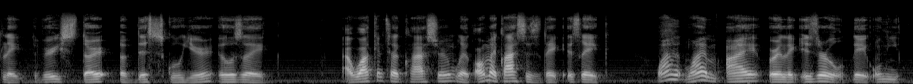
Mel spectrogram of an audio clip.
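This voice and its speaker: A teenage boy speaking casually on a youth podcast, halting and leaning on "like" and "I feel like". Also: medium pitch, lively intonation. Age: teens. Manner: halting, heavy use of "like" and "I feel like". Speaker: podcast panelist. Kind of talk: casual discussion.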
